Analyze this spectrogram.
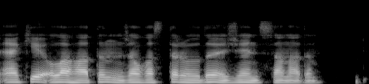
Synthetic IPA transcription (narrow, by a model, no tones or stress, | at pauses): ʔækʲʰeʊlˠɑʁɑt̪ənʒɑlˠʁɑst̪əɾud̪əʒænsɑnɑd̪ə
